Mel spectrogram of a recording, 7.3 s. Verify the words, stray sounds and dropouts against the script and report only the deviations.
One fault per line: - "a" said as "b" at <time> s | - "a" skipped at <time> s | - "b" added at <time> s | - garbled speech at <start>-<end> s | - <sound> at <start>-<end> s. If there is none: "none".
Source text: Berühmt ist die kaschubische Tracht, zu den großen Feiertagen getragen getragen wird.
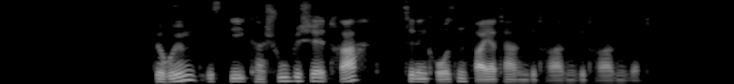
none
